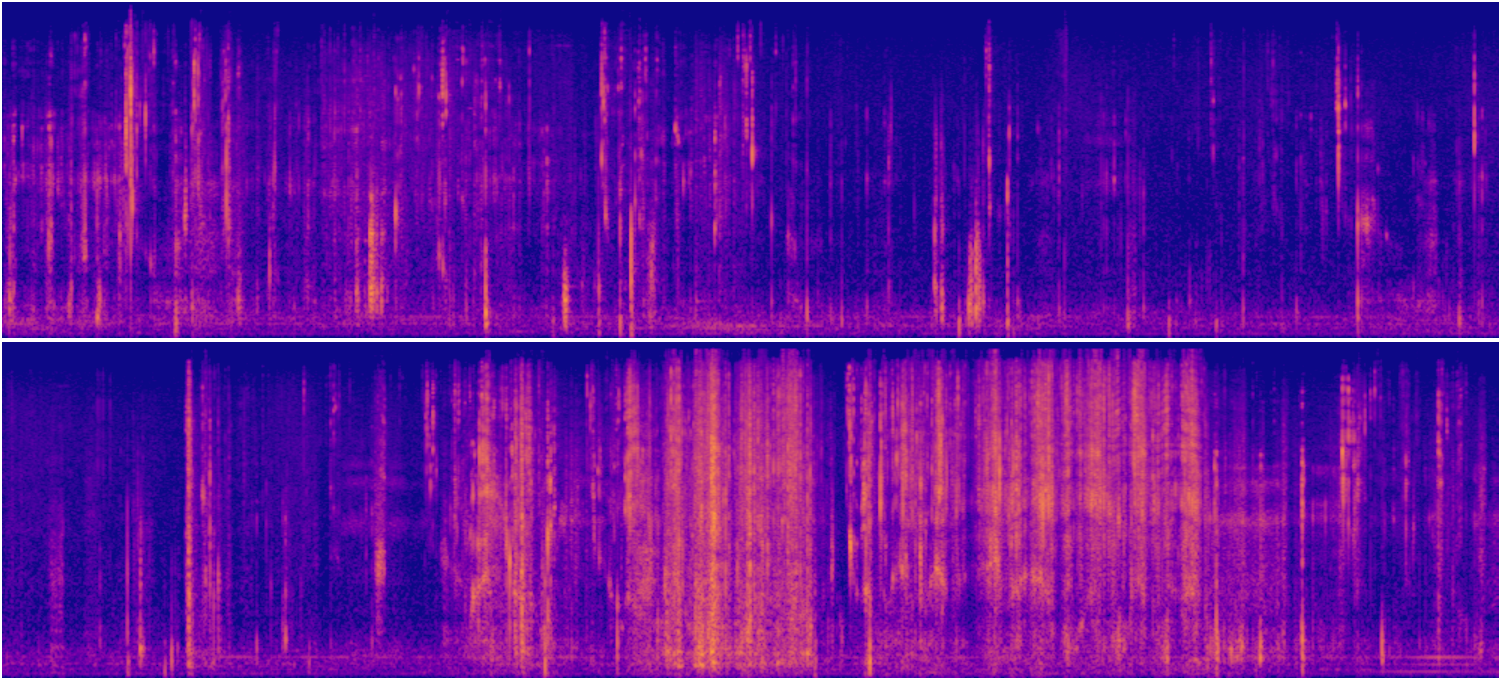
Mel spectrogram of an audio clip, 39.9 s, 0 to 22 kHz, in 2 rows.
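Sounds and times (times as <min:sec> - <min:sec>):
crunching crisp food: 0:00.0 - 0:10.7, 0:21.7 - 0:39.9.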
